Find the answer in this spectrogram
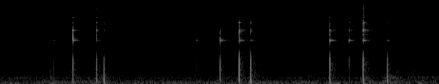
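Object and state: Ceramic plate.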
